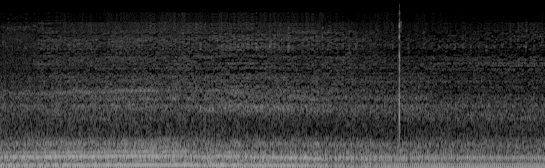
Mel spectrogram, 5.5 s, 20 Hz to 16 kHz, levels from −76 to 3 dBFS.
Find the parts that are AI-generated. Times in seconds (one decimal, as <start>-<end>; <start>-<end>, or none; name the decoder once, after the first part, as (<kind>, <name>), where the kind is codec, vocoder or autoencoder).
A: none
